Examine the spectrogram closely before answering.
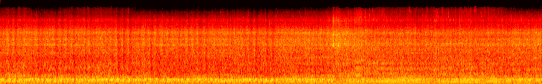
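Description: Other racing car engines buzz nearby.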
